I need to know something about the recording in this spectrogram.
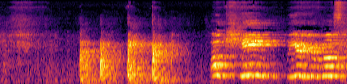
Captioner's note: knocking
